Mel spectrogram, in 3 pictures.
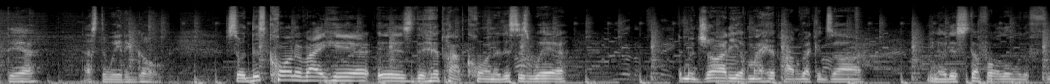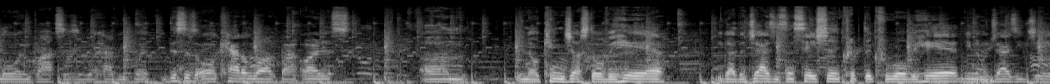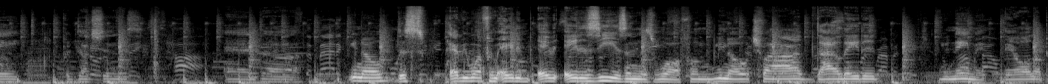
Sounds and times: Hip hop music: 0.0s - 31.4s.

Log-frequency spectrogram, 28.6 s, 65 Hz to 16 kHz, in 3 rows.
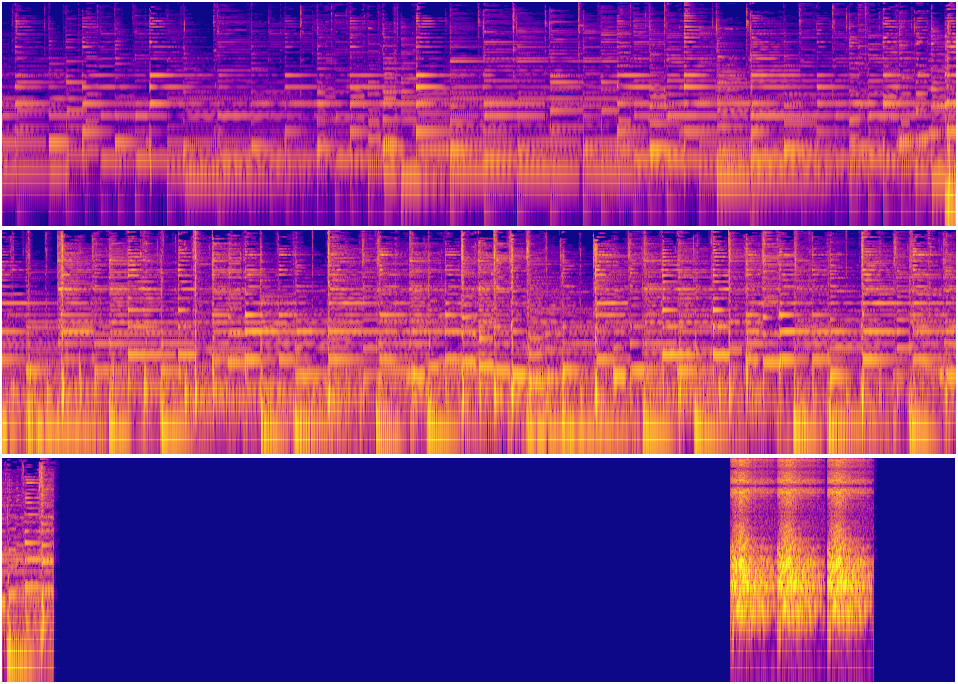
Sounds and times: Music: 0.0s - 19.6s
Bow-wow: 26.4s - 27.8s
Yip: 26.4s - 27.8s.

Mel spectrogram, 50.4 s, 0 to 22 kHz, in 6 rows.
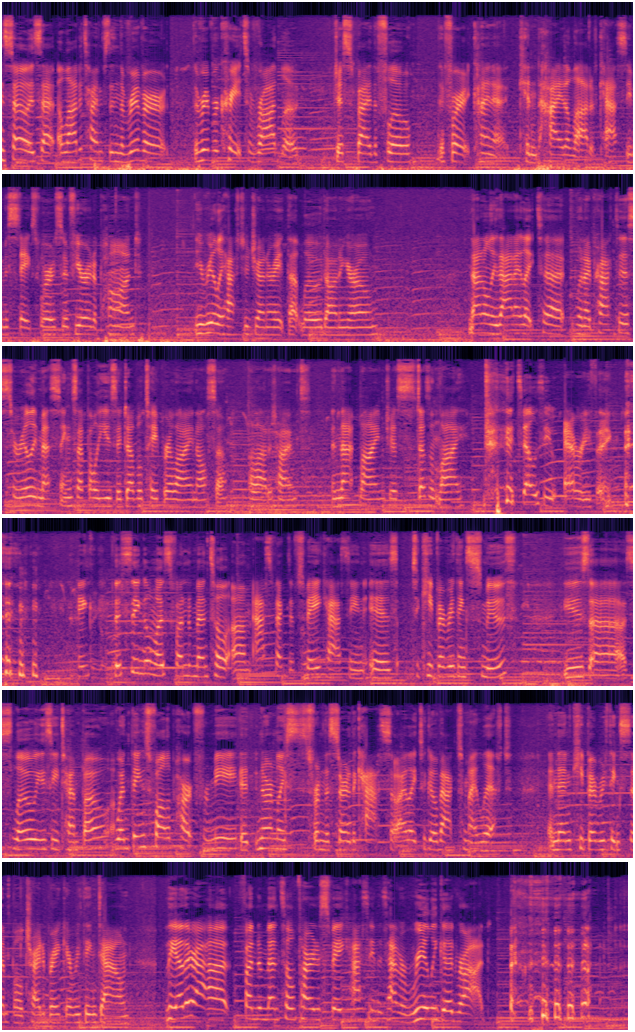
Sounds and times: Speech: 0.0s - 10.3s, 11.0s - 13.4s, 14.7s - 25.3s, 26.3s - 32.2s, 32.8s - 48.6s
Music: 0.0s - 50.4s
Outside, rural or natural: 0.0s - 50.4s.

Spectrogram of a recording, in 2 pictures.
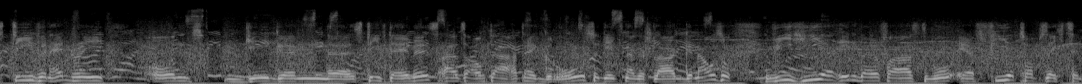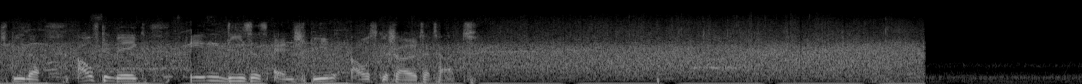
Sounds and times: Speech: 0.0s - 15.6s.

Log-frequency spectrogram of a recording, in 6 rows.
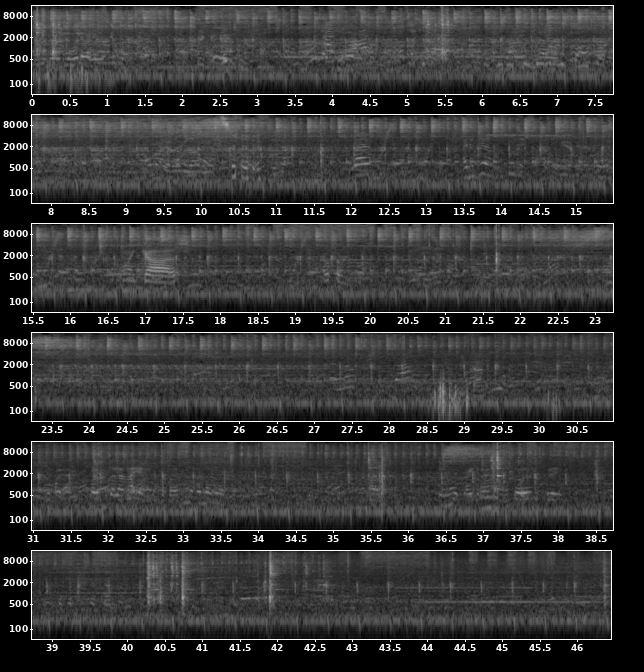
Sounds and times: Music: 0.0s - 46.4s.

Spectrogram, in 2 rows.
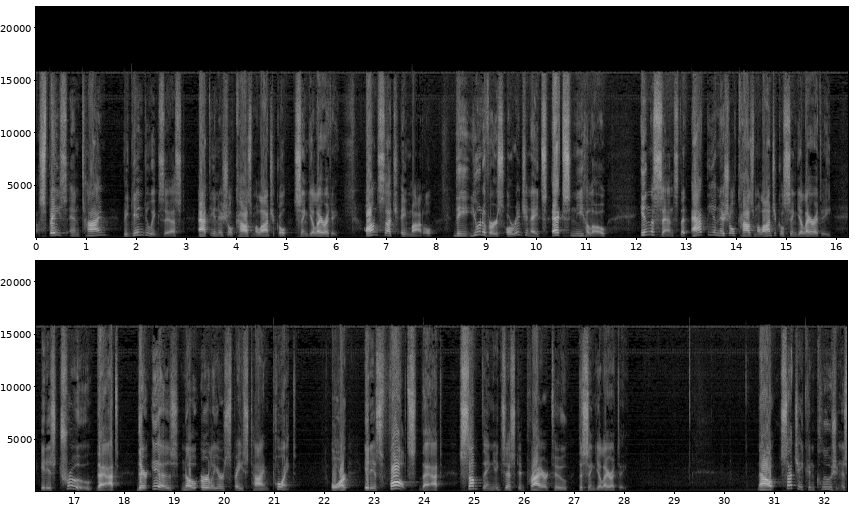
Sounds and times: Speech: 0.0s - 11.4s, 12.1s - 21.5s, 22.2s - 28.1s, 30.7s - 32.4s.

